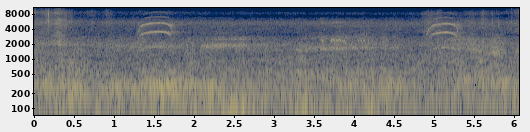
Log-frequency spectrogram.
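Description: A bird calls twice, each a short high note that rises and falls, about three and a half seconds apart, over a steady low background noise.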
